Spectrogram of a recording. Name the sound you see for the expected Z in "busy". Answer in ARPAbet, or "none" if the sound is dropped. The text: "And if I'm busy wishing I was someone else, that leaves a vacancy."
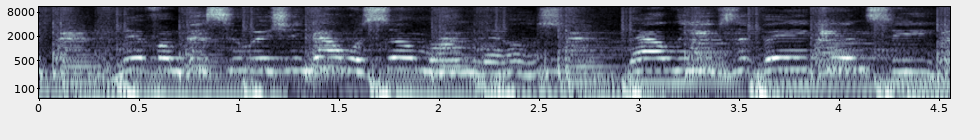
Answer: S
